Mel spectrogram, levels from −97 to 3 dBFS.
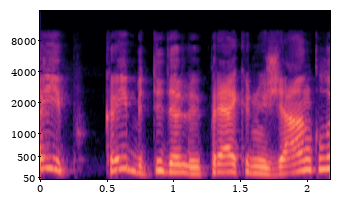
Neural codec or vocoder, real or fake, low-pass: none; real; 9.9 kHz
